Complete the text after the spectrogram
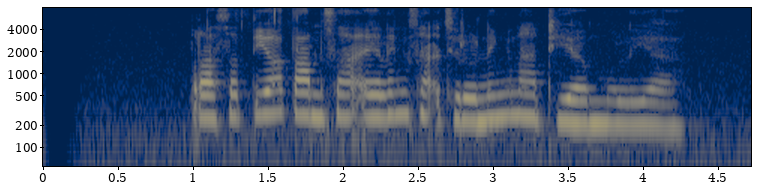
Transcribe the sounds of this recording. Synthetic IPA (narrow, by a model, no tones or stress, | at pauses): pɾasət̪iɔt̪ansaʔelɪŋsa̰ʔd̥ʒ̥ɾonɪŋnad̥i̤amulia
